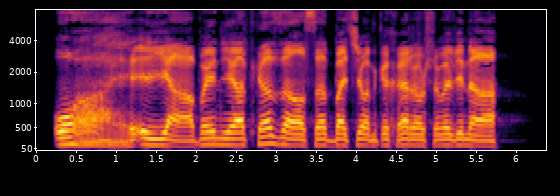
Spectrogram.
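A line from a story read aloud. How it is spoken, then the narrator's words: Pirate's deep bass. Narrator (Russian): пробасил пират Буль-Буль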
